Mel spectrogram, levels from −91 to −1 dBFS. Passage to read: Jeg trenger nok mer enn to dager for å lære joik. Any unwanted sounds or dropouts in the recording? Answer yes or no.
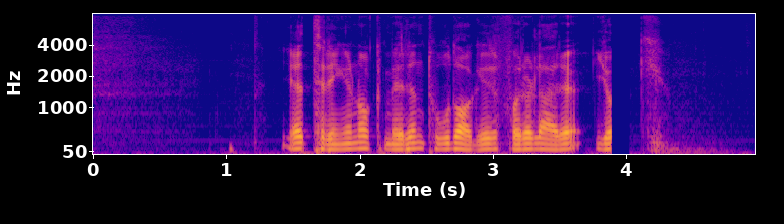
yes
